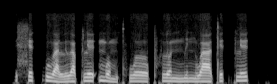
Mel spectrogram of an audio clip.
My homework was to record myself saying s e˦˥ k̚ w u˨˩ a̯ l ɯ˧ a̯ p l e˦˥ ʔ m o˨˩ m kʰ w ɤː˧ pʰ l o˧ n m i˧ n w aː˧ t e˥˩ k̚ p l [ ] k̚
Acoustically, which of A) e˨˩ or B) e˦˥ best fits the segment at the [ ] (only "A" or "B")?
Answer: B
